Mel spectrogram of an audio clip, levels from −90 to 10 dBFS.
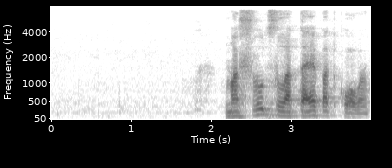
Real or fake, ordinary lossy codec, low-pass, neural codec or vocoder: fake; Opus, 64 kbps; 7.2 kHz; codec, 16 kHz in and 24 kHz out, 1.1 kbps, FireRedTTS-2 codec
